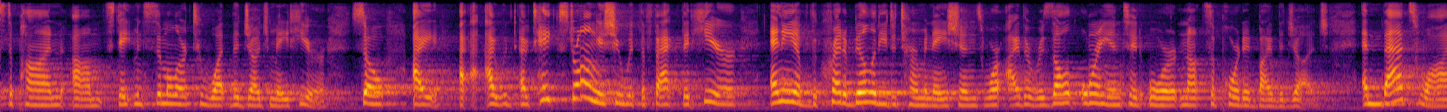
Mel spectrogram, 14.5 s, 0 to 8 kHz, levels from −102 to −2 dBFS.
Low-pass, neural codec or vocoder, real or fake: 7.2 kHz; none; real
